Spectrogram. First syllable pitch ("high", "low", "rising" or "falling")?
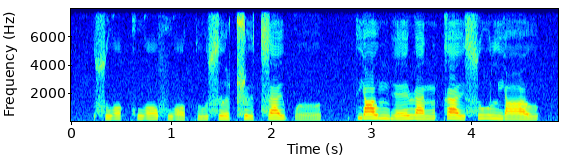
rising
